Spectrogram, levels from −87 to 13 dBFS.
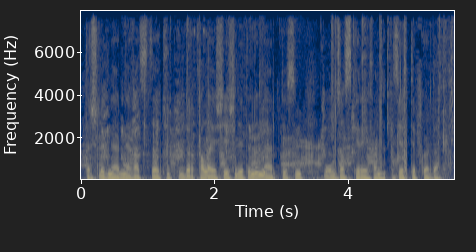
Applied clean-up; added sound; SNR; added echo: none; Dog; 13 dB; none.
